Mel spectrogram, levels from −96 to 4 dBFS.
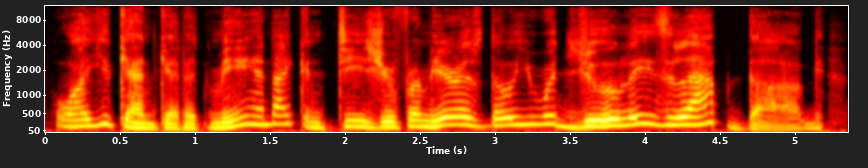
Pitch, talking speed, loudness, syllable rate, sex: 165 Hz, 215 wpm, -18 LUFS, 4.7 syllables/s, male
